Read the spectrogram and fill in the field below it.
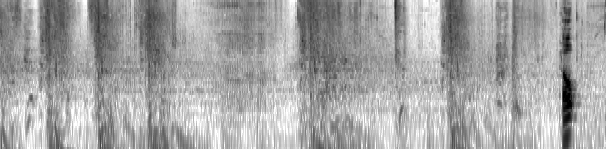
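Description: Heavy footsteps thud on hard ground.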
